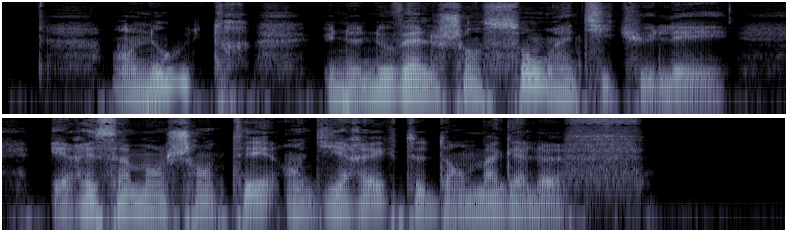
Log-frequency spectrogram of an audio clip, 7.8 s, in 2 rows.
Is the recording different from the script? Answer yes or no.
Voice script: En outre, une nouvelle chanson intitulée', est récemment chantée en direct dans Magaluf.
no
